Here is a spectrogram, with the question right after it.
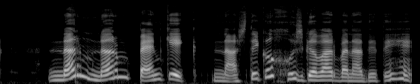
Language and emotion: Urdu, happy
